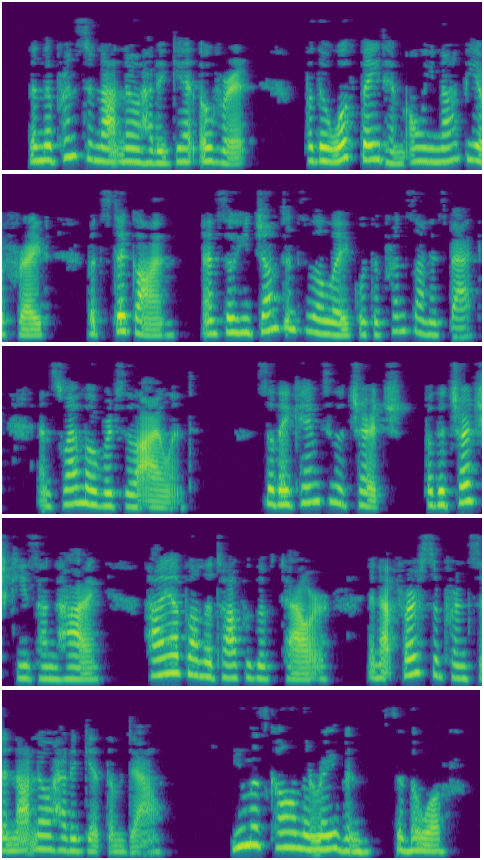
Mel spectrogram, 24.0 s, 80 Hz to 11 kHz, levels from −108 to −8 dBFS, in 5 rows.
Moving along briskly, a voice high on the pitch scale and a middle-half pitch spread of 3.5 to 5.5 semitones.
Yes: fast, 210 wpm; very high, 255 Hz; average, 4.1 semitones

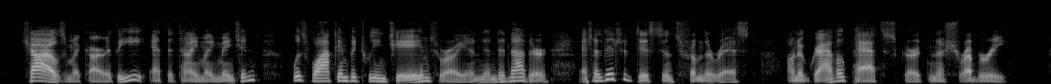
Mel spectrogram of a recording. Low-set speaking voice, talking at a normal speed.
Yes: low, 100 Hz; average, 165 wpm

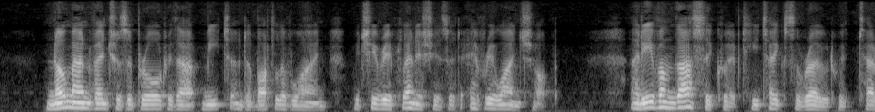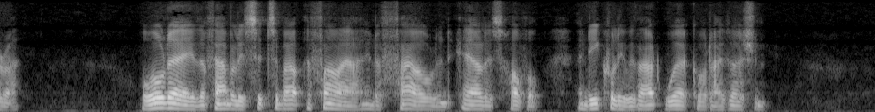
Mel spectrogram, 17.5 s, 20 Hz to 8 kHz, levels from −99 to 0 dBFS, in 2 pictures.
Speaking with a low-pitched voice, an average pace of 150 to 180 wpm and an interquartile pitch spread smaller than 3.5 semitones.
Yes: low, 115 Hz; average, 165 wpm; average, 2.9 semitones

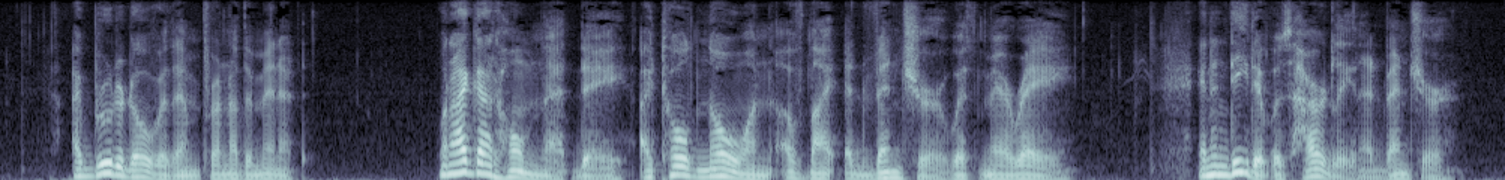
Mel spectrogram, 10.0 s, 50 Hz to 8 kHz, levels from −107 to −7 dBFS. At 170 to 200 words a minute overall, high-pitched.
No: average, 175 wpm; very low, 80 Hz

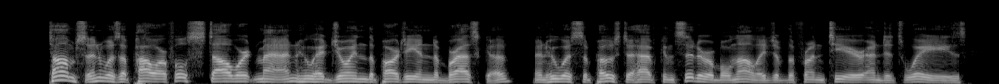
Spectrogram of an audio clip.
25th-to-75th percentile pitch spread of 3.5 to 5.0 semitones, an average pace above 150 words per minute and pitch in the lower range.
Yes: average, 3.9 semitones; average, 160 wpm; low, 125 Hz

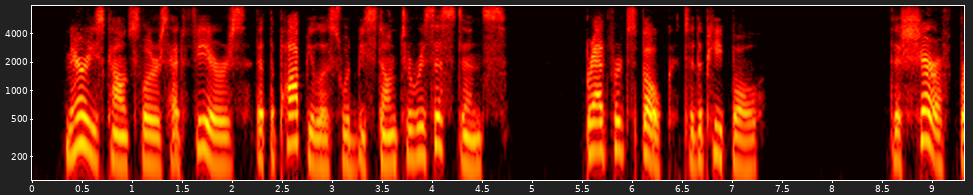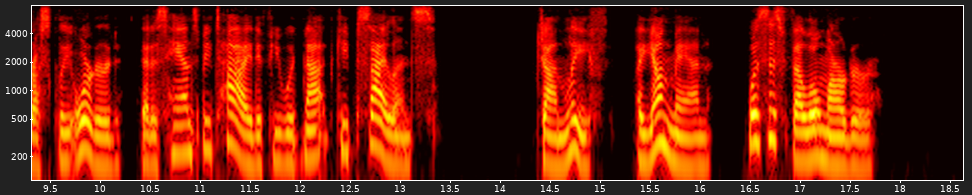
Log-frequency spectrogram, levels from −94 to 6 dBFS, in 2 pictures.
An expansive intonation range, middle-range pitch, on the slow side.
Yes: wide, 6.5 semitones; medium, 180 Hz; slow, 130 wpm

